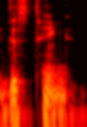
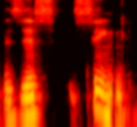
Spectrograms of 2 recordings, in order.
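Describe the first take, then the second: First: The word starts with a t sound. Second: The word starts with an s sound. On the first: A speaker with a Jamaican accent says it this way. "someone with a Jamaican accent, they would say this ting" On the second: A speaker whose language lacks th says it this way. "they're going to say this sing"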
